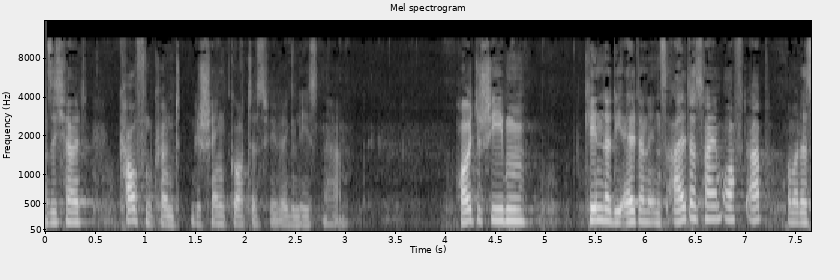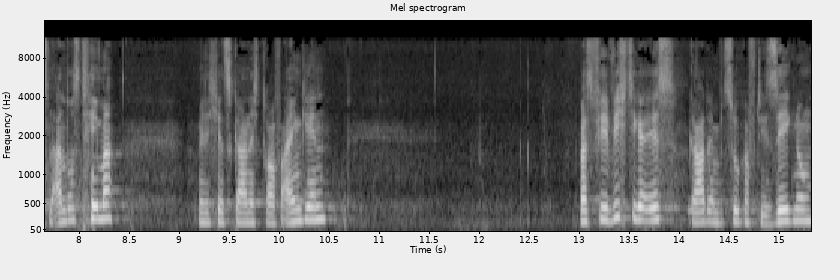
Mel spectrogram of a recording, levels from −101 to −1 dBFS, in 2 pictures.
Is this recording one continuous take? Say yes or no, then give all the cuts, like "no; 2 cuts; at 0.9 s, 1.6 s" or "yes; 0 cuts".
no; 2 cuts; at 1.3 s, 14.1 s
